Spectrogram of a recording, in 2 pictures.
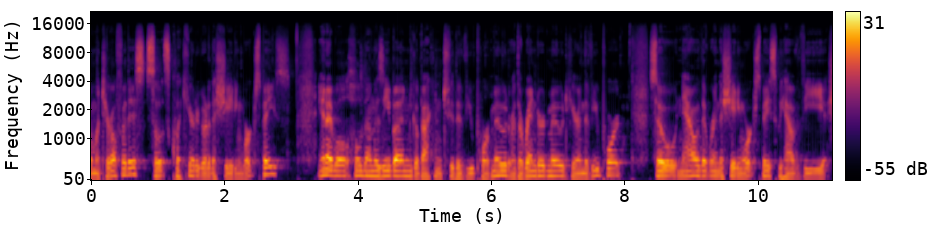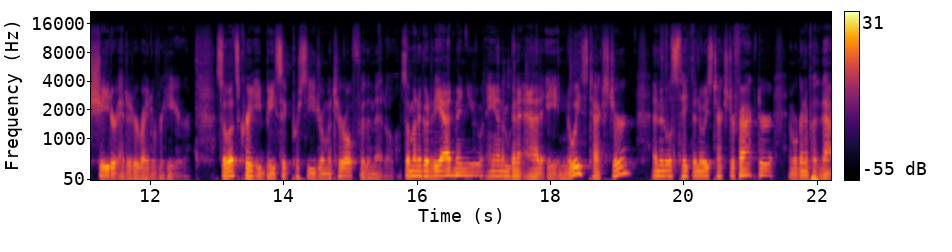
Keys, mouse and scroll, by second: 1.8-4.0 drag, 2.7-4.5 shift+middle drag, 3.0-4.0 shift+scroll up 2, 4.0-4.7 typing, 5.0 shift+scroll up 4, 5.9 shift+middle click, 5.9-7.2 scroll up 1, 6.1-7.3 middle drag, 6.3 typing, 7.4-7.9 shift+middle drag, 7.8-9.4 scroll down 1, 9.4 click, 11.2 click, 11.9 scroll up 2, 12.3 click, 12.6 click, 12.8-14.2 scroll up 1, 15.2 right click, 15.7 ctrl+space, 15.7-16.5 scroll up 1, 15.8 shift+middle click, 15.8 a, 16.5 click, 17.2-17.6 typing, 18.2 Return, 19.3 drag, 20.4-22.2 drag.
